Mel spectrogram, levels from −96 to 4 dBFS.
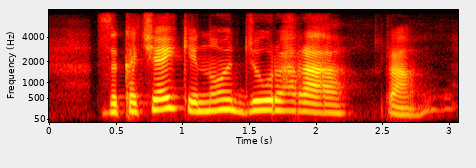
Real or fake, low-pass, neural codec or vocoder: fake; 7.2 kHz; codec, 16 kHz, 0.8 kbps, ZipCodec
